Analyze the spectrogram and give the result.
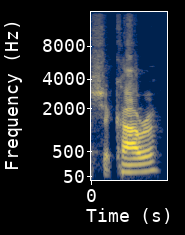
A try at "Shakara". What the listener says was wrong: Greetings, it's Shakara. yeah, it's a slight different emphasis on the A's.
